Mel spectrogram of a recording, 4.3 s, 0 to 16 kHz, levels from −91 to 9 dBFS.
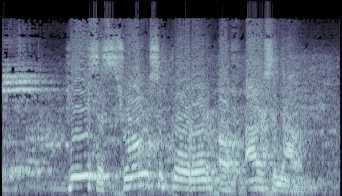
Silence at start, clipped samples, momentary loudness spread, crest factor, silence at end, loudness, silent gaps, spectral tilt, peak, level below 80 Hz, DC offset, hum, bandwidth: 0.05 s; under 0.1%; 6 LU; 8 dB; 0 s; -7 LUFS; none; -3.5 dB/octave; 0 dBFS; -32 dBFS; under 0.1%; none; 11.5 kHz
